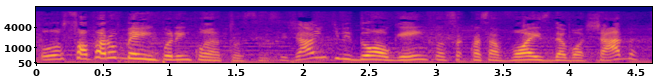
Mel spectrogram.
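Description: A woman hosting a live-streamed interview, chatting lively and reading out viewer messages. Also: on the high side, quick pace, faint music behind. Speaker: interview host.

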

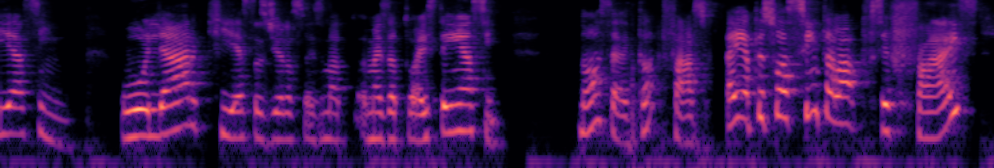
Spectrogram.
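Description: Brazilian professor, middle-aged woman, high voice, lively casual podcast talk. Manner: animated, acts out quoted voices. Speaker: research supervisor and professor.

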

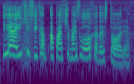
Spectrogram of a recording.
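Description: Bright-voiced Brazilian woman telling a story. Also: sits high, fairly quick. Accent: Brazilian Portuguese. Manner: animated storyteller, acts out quotes, laughs often. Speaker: podcast host telling a story. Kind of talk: casual podcast chat.

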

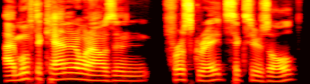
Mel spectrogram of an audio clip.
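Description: A man's voice: mid-range voice, fairly quick, no echo, studio quality. A man from Sudan in his thirties, a comedian guest chatting casually on a podcast from his basement, joking and laughing between lines. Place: home basement.

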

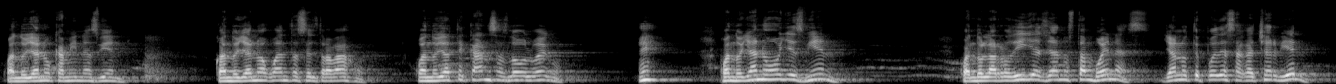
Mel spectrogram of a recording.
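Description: Folksy priest preaching. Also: male voice, high voice, steady tone, unhurried, long pauses, darkish tone. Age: 40s. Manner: questioning the congregation directly, folksy. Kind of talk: sermon at Mass.

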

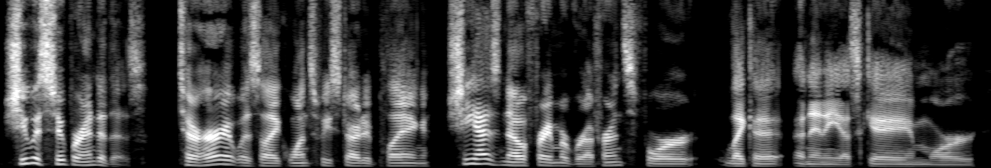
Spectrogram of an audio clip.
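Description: Excitable man swearing in casual chat. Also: mid-range voice, normal speed, hardly any pauses, clean tone, no echo, clean studio sound. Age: adult, married. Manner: excitable, swears freely, laughs often. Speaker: podcast co-host.

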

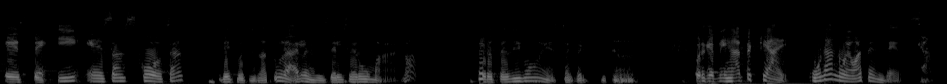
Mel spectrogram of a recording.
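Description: A man's voice: mid-range voice, sing-song, moderate pace, dry recording. A male talk-show host with a flamboyant, teasing delivery. He rambles through his points with frequent restarts and playful asides. His voice sits mid-range, captured dry and close.

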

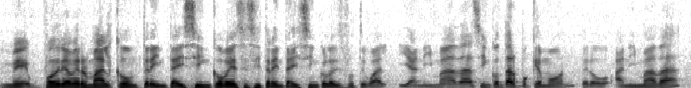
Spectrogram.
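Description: A man co-hosting a podcast, chatting loosely and peppering everything with slang and swearing. His voice sits a touch high for a man. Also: brisk, darkish tone, a little hiss or hum. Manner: slangy, swears freely, leans on "güey". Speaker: podcast co-host. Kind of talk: casual chat.

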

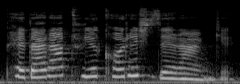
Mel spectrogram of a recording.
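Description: A small, clever girl speaks softly and politely, hesitating before she answers, as a woman reading the story puts her on. The voice sits very high and soft. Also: lively intonation. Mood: timid.

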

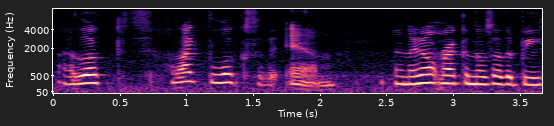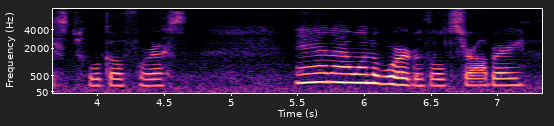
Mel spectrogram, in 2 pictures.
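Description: A woman's voice: a little high, moderate pace, creaky, dark tone, a little hiss or hum. A woman voicing a plain-spoken London cabman with a Cockney accent, dropping his h's. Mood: earnest. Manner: h-dropping, earthy and blunt.

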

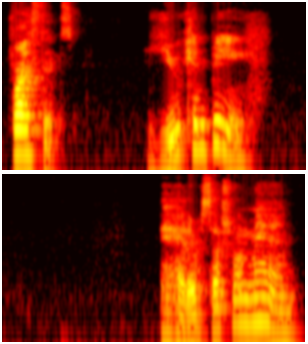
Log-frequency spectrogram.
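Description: An American vlogger gives a blunt, exasperated opinion monologue, lecturing his audience directly. His voice is on the high side, expressive, slow, and a little mellow, and the recording has a roomy echo.

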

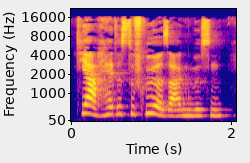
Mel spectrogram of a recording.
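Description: Woman reader doing a pushy smug guy, dismissive, slightly high voice, audiobook. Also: normal speed, natural voice. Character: pushy young man, smug and coercive.

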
